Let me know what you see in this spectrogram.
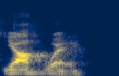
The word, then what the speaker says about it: Yahweh: God said to Moses, I am who I am, which in Hebrew is pronounced Yahweh. It's a breathe in and a breathe out.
